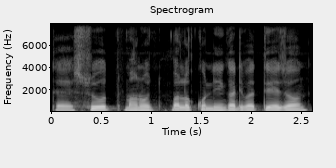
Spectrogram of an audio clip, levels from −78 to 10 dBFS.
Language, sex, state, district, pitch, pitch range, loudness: Chakma, male, Tripura, Dhalai, 130 Hz, 125-135 Hz, -15 LUFS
